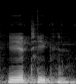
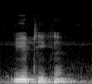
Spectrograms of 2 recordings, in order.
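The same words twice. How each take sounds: The two takes are said the same way.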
